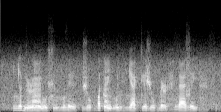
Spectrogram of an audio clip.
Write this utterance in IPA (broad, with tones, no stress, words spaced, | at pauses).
ʎʌ˥ɡʲə̃˩˧ ɭæ̃˧˩ɾu˧˩ xʲu˩˧ʎu˧ðɪ˧˩ | ʒu˧ bʌ˥tæ̃˧˩ʎu˩˧ lʲə̤˧ʎæ˧˩ kʲə˥ʒu˧bɪ˥ ɭæ̤˩˧ ðæ˧zɪ˧jæ̤˧θ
